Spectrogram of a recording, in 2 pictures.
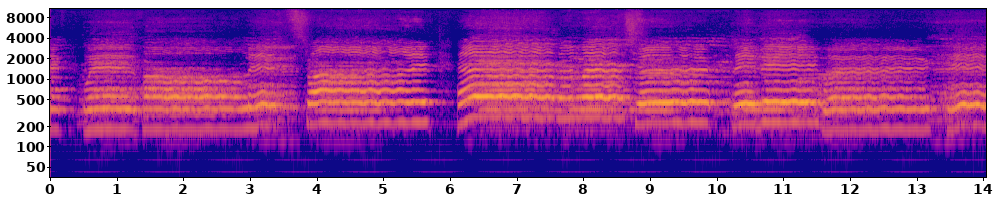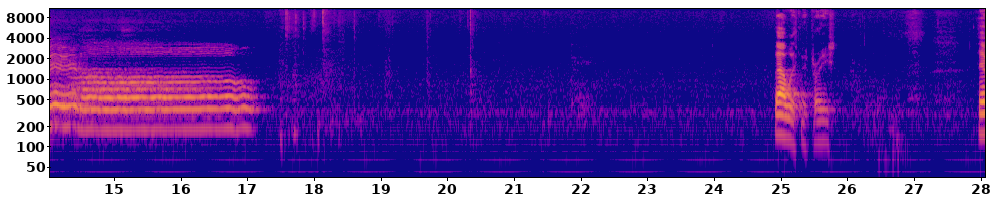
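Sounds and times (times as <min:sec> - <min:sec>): congregation singing a hymn: 0:00.0 - 0:17.2.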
